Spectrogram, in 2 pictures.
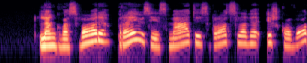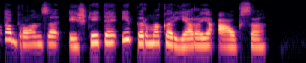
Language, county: Lithuanian, Utena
